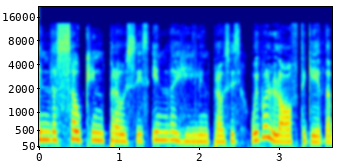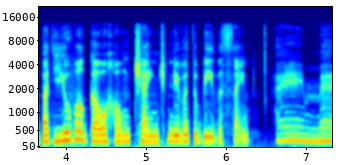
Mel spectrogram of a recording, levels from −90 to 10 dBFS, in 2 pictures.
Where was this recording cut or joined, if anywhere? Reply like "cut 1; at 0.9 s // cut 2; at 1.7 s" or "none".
cut 1; at 2.5 s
